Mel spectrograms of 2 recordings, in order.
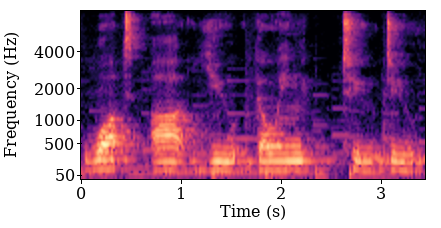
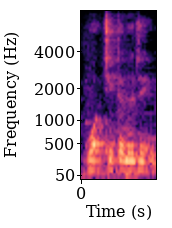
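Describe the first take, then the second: First: It is said slowly with every word separate. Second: It is said fast with the small words squeezed. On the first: "if I pronounce it slowly" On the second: "in a faster form"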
